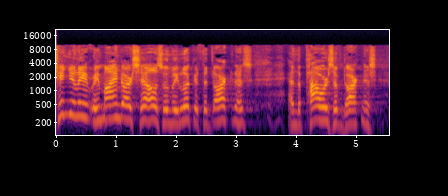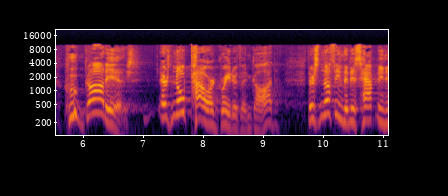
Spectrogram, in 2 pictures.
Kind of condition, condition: setting, live audience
